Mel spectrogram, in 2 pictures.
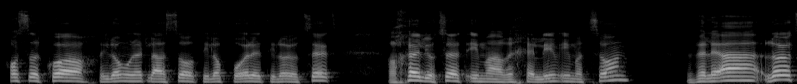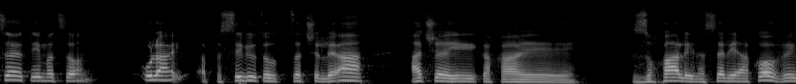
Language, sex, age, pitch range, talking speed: Hebrew, male, 50-69, 120-165 Hz, 135 wpm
